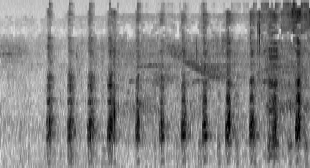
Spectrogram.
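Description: Homestead chickens cluck in a steady series of about a dozen evenly spaced, clipped calls, close by and clear over a quiet background.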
